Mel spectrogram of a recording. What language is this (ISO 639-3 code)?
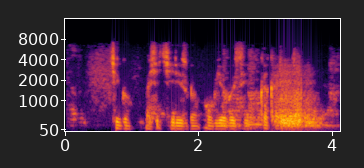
kin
